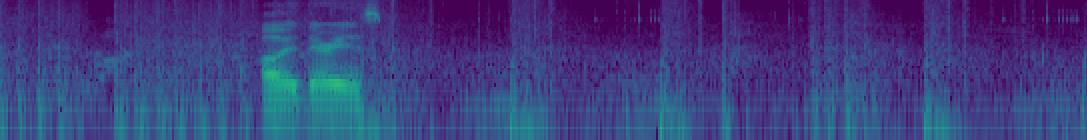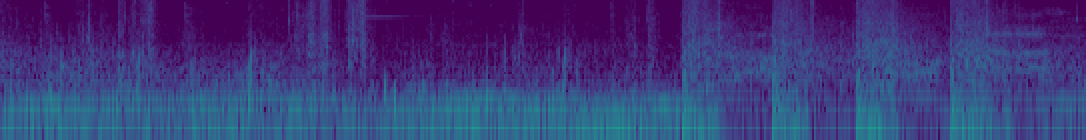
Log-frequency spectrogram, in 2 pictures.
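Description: Automatic gunfire in a S.T.A.L.K.E.R. GAMMA firefight, a loud close burst of rapid shots early on, followed by scattered footsteps, rustling and game ambience, with a brief spoken line.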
